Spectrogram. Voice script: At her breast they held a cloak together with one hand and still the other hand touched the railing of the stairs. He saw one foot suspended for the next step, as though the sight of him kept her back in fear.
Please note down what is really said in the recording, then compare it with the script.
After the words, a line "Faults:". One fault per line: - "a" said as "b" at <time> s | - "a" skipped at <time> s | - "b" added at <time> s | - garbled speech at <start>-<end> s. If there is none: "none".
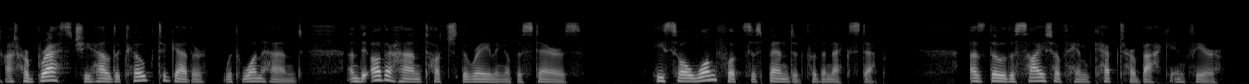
At her breast she held a cloak together with one hand and the other hand touched the railing of the stairs. He saw one foot suspended for the next step, as though the sight of him kept her back in fear.
Faults:
- "they" said as "she" at 0.8 s
- "still" skipped at 3.6 s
